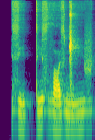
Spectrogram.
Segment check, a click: present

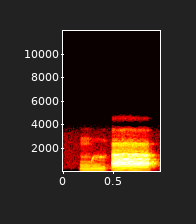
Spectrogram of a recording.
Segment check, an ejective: absent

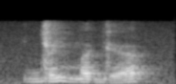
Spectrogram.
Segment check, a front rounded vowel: present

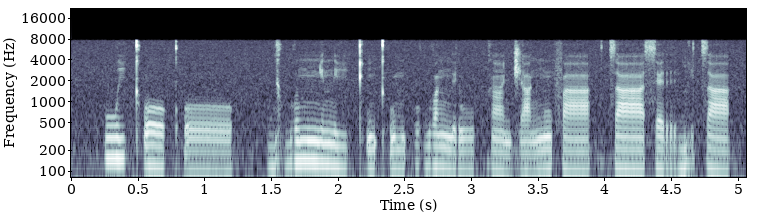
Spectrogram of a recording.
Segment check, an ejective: present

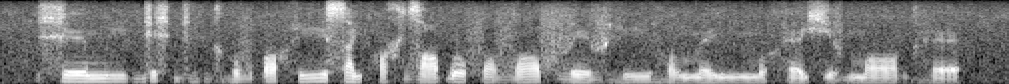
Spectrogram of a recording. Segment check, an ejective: absent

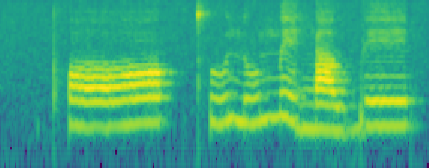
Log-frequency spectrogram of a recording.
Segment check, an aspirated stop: present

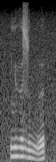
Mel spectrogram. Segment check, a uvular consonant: absent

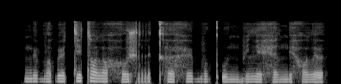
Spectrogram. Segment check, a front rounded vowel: present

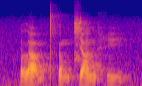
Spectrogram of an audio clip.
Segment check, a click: absent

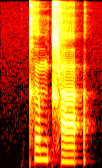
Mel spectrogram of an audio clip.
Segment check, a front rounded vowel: absent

